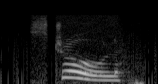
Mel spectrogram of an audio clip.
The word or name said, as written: stroll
